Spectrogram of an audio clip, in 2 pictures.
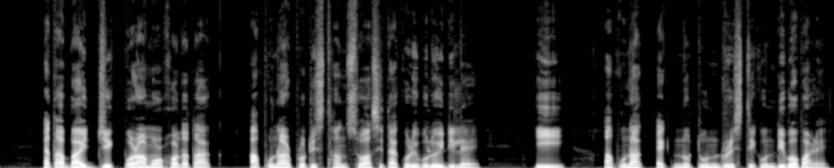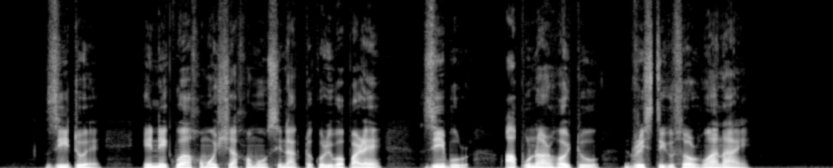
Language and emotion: Assamese, neutral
